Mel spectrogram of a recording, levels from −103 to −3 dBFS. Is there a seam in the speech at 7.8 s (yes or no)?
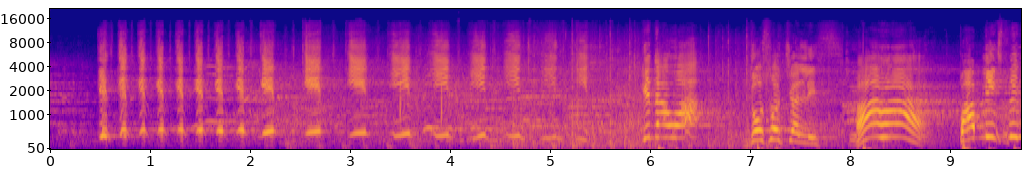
yes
